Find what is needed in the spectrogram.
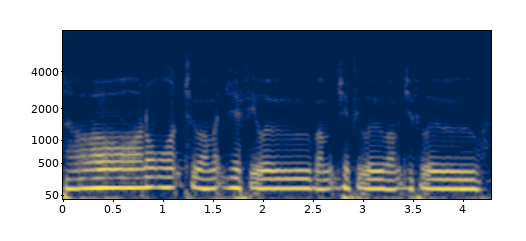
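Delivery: very soft, muttered mock protest; hushed, repetitive grumbling to God; reluctant whining. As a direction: whine it under your breath.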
